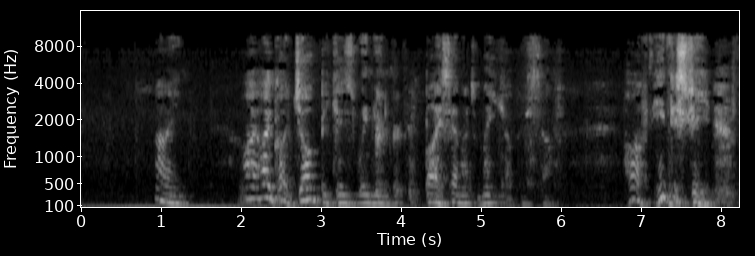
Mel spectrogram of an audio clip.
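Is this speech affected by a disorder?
Yes: throat cancer surgery, vocal injections; cancerous neck tumour, operations at Guy's, radiotherapy, one vocal cord half paralysed, deaf one ear, BAHA hearing aid; years after treatment, three vocal cord injections, swallow disorder, chokes on food; whispered after surgery, two or three words per breath, injections now allow full sentences.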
